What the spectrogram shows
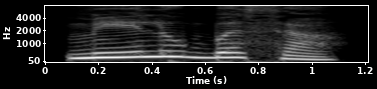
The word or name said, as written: ಮೇಲುಬ್ಬಸ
